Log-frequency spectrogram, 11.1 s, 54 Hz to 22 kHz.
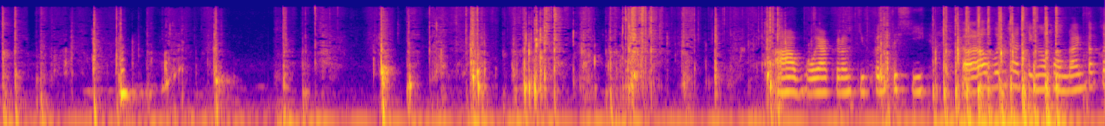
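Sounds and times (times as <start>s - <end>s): slime squeezed with sticky pops: 0.0s - 10.7s.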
